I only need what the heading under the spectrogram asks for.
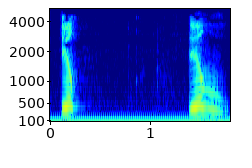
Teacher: اللسان إلى جهة الحنك العلوي، يعني هو عبارة عن استعلاء وزيادة وانطباق الحنك على وسط اللسان بحيث ينحصر الصوت بينهما · Term: الإطباق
